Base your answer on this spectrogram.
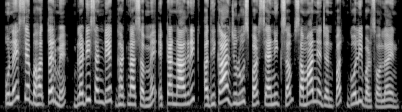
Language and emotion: Maithili, neutral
